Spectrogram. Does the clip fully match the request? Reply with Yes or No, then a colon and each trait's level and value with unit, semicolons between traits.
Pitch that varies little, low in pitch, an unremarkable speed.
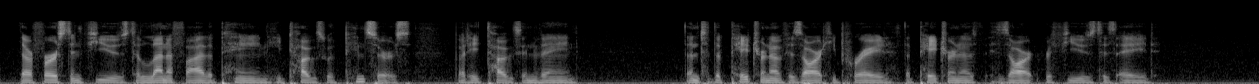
Yes: narrow, 1.6 semitones; very low, 90 Hz; average, 155 wpm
